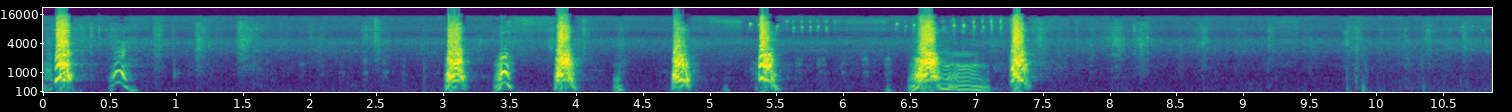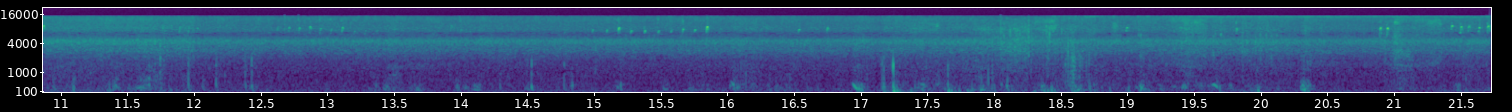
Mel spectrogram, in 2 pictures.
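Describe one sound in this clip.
Dogs scratch and dig in loose dirt.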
